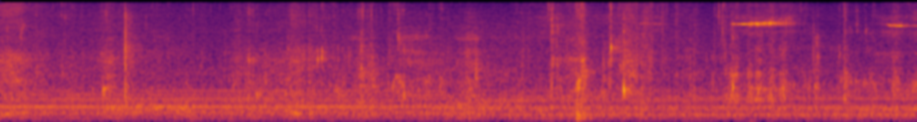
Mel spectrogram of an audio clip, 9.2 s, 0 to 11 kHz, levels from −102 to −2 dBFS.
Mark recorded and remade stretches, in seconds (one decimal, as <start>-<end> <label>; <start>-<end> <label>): 0.0-7.5 recorded; 7.5-8.4 remade; 8.4-9.2 recorded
